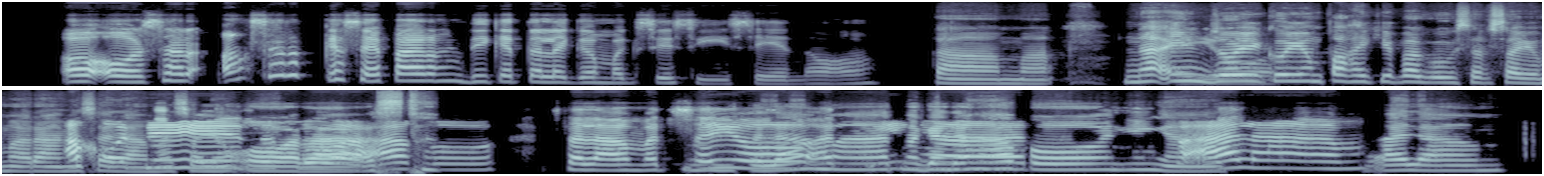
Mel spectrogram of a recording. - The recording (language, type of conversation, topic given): Filipino, unstructured, Saan mo gustong maglakbay para maranasan ang kakaibang pagkain?
- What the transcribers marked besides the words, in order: chuckle; tapping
